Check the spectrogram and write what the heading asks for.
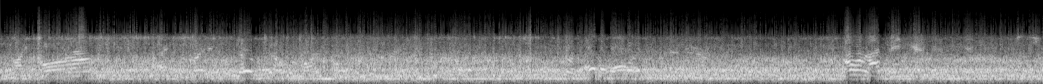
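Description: Loud, continuous chatter of several overlapping voices inside a moving vehicle, over the steady hum and road noise of the vehicle.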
